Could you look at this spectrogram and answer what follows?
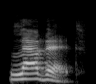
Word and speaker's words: Leavitt: we go so how do you say your last name levit Leave it to levit leave it to levit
